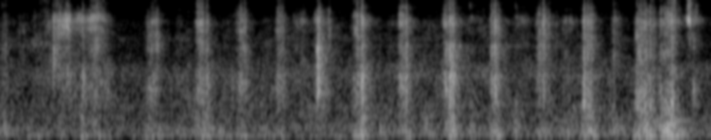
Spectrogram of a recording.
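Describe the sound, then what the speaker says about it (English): Scissors snip and slide through fabric at close range while darts are cut out for a blouse, producing a series of rhythmic, crisp cuts with soft rubbing of cloth between them. "So now after cutting it out now, I'm going to cut out my"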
